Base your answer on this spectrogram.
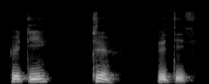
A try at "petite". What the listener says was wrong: Petite. À la différence, quand tu l'as comme ça c'est quoi? Petit et avec un E. Petite. Donc fais juste bien attention à la prononciation du mot petite.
